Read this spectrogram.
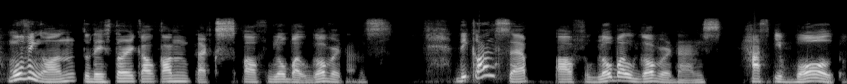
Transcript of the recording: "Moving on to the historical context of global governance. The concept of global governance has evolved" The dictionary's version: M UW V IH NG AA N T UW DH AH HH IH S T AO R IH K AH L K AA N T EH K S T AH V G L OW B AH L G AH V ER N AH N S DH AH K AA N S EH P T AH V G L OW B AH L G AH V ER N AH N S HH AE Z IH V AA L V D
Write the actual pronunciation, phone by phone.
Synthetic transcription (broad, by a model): M UW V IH NG AA N T UW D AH HH IH S T AO R IH K AH L K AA N T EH K S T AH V G L OW B AH L G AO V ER N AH N S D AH K AA N S EH P T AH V G L OW B AH L G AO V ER N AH N S HH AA S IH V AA L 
